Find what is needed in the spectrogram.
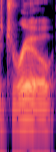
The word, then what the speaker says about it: Jrue: I do have some things cooking for Jrue. He has a name that lends itself to puns, I would say. Even his first name as well. Because Jrue, as I've learned myself, rhymes with pretty much everything.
